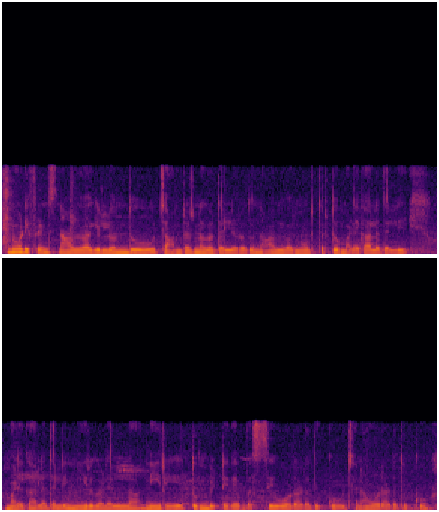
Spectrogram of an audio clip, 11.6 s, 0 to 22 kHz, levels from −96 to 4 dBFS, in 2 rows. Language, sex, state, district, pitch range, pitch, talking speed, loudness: Kannada, female, Karnataka, Chamarajanagar, 190-205 Hz, 195 Hz, 115 wpm, -35 LUFS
